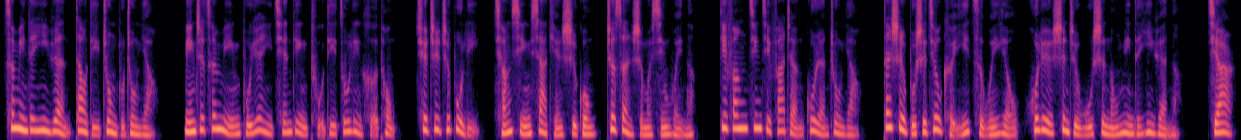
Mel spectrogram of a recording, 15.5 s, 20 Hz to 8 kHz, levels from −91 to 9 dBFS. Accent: native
